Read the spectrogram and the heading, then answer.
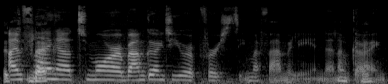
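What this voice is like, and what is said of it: Mixed Swedish accent. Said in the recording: “Obviously, you're an accent. We love it. ... I'm Swedish, but I've lived in Los Angeles, London, Cape Town, so it's a bit mixed.”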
